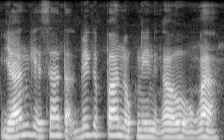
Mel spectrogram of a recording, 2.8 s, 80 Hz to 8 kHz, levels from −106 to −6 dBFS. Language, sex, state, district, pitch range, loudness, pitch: Garo, male, Meghalaya, South Garo Hills, 145-185 Hz, -18 LUFS, 155 Hz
